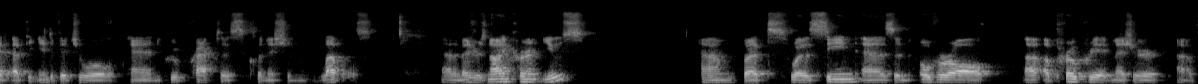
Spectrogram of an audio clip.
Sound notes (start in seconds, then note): none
